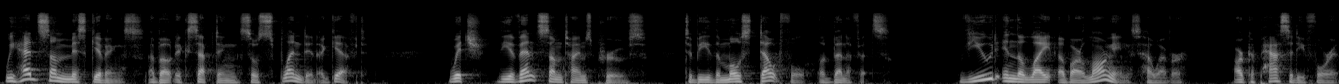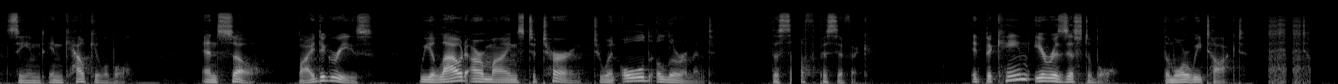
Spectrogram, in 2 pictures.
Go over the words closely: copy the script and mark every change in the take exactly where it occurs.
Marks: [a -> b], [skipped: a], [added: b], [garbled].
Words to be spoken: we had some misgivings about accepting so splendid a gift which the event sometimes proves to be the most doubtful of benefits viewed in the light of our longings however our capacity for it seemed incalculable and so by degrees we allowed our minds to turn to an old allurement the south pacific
we had some misgivings about accepting so splendid a gift which the event sometimes proves to be the most doubtful of benefits viewed in the light of our longings however our capacity for it seemed incalculable and so by degrees we allowed our minds to turn to an old allurement the south pacific [added: it became irresistible the more we talked]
